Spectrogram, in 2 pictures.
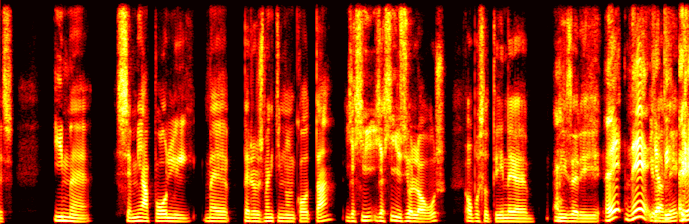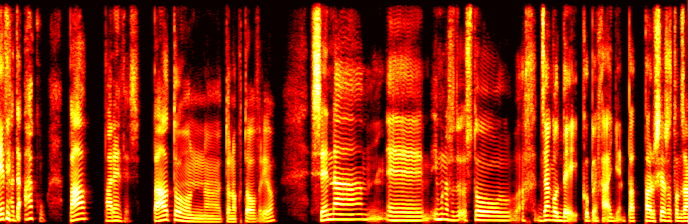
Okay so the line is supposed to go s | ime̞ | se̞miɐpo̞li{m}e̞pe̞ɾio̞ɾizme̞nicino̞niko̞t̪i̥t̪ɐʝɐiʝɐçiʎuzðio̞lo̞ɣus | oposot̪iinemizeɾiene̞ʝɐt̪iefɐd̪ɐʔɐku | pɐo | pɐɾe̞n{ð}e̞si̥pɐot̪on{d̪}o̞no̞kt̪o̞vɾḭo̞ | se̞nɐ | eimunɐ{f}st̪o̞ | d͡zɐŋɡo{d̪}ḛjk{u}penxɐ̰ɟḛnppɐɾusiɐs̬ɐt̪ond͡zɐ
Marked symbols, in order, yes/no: yes, no, no, no, yes, no

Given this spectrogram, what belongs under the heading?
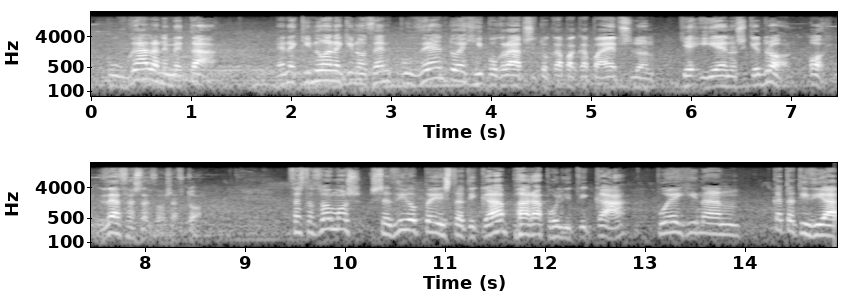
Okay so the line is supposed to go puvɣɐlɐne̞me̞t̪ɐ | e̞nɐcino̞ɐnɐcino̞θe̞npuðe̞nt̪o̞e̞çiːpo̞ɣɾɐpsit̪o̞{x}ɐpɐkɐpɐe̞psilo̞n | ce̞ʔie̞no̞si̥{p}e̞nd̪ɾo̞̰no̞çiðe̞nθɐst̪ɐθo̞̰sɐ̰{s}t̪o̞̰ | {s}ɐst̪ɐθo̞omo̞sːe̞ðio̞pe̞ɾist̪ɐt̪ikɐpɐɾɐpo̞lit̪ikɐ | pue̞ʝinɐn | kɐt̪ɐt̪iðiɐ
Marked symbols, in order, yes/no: no, no, no, no

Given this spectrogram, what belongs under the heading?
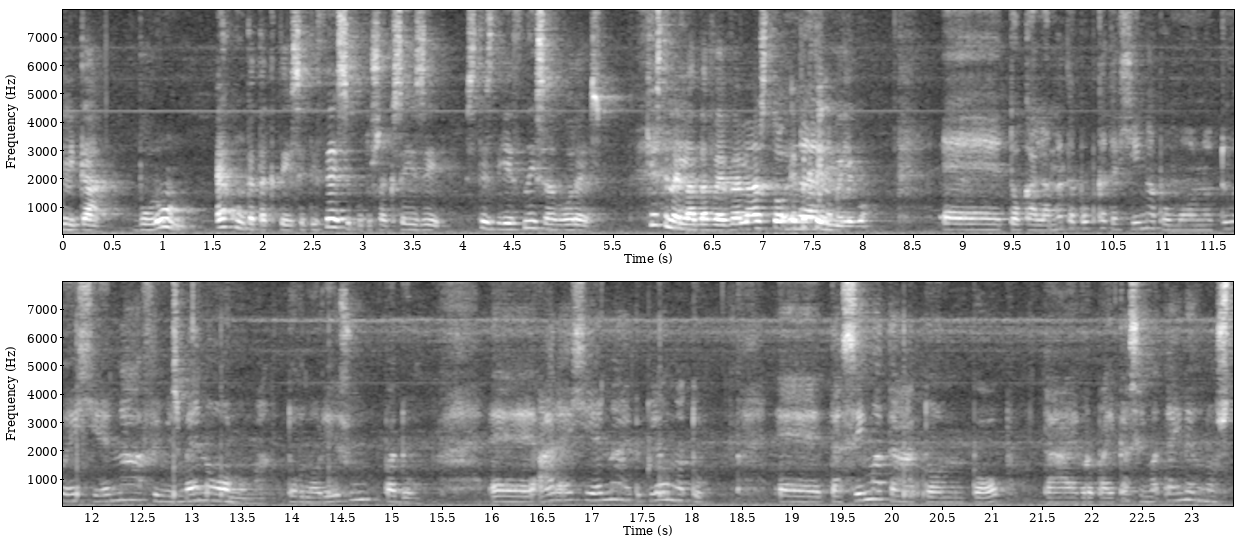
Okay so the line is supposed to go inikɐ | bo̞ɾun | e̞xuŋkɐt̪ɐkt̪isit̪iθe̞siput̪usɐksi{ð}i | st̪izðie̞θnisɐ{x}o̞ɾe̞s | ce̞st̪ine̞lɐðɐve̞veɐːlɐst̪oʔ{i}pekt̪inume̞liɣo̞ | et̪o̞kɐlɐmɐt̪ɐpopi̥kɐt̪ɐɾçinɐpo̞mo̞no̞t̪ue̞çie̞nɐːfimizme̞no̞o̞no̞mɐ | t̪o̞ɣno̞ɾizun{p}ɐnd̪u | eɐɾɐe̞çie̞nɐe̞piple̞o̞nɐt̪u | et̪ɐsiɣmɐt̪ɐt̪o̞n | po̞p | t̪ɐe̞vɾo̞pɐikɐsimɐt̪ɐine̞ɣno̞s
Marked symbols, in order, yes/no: no, no, no, yes

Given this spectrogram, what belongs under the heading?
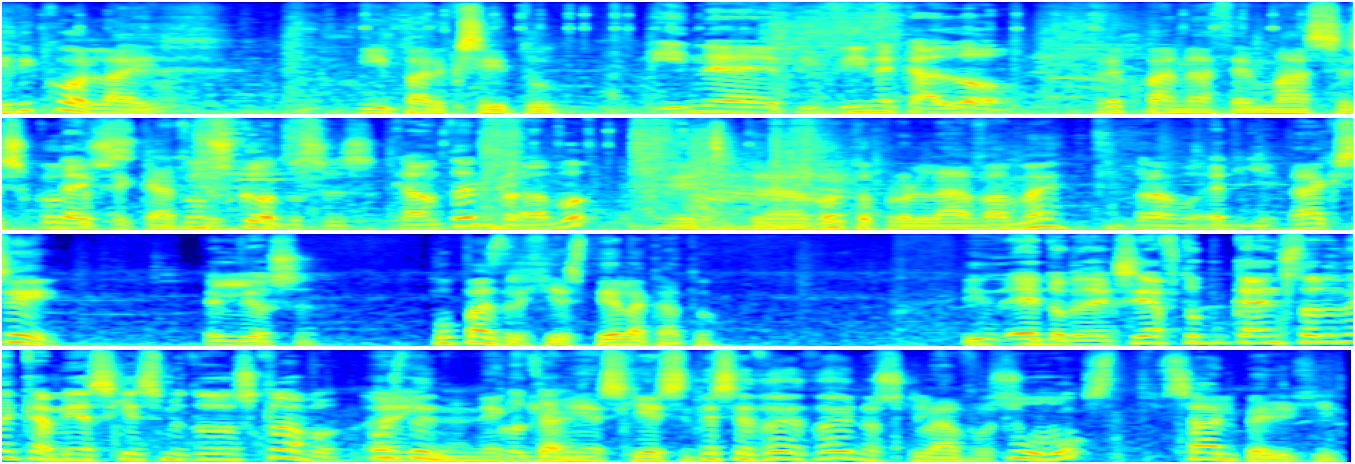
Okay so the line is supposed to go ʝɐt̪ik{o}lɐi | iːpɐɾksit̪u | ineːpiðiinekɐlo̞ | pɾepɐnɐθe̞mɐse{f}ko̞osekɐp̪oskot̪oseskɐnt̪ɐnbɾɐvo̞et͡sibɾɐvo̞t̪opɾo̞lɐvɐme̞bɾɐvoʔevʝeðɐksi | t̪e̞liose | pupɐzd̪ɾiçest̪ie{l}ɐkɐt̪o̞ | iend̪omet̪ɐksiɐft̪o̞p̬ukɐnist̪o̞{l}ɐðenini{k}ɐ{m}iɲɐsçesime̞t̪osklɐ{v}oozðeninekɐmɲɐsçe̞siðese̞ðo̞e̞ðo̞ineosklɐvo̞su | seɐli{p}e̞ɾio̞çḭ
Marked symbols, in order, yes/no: yes, no, yes, no, yes, yes, yes, yes

